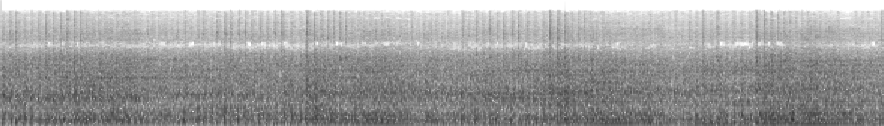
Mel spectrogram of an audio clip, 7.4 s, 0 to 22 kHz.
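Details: Cub Cadet 1030E snowblower, 10 hp, 30-inch, electric start, cold start in neutral on choke: steady, even small-engine drone at constant speed with no knocks or misses; normal running, carb said to need cleaning.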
